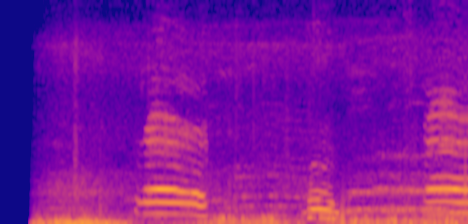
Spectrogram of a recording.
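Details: Large male domestic cat meowing loudly for food, giving three drawn-out, harmonic meows that rise then fall, over a low background rumble.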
